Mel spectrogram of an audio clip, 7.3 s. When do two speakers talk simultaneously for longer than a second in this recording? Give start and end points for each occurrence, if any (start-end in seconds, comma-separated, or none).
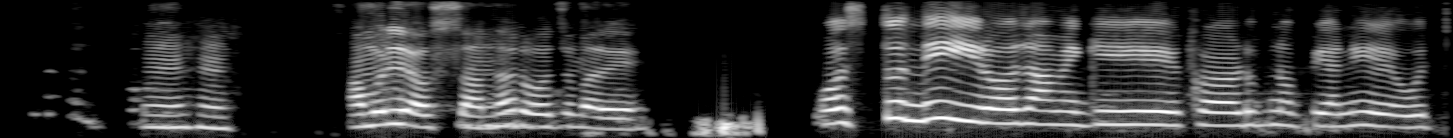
none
